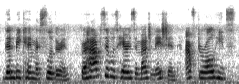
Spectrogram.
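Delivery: usual speaking voice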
